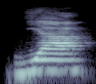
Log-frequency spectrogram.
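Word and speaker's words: ياء: ইয়া। ইয়া না, ইয়া জিহ্বার মাঝখান উপরের তালুর সাথে লাগবে ইয়া।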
